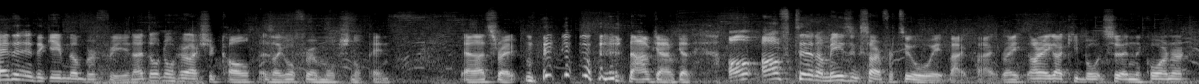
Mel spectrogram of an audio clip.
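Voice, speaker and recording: Someone speaks at a very fast pace in a Scottish accent. Music plays in the background. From Scotland. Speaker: fighting game tournament co-commentator. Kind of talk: live commentary. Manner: animated.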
